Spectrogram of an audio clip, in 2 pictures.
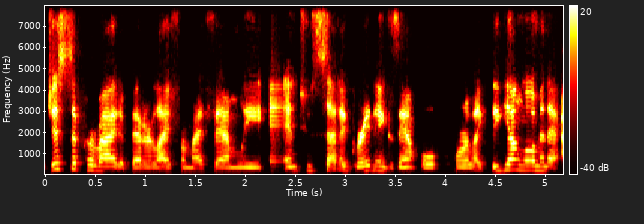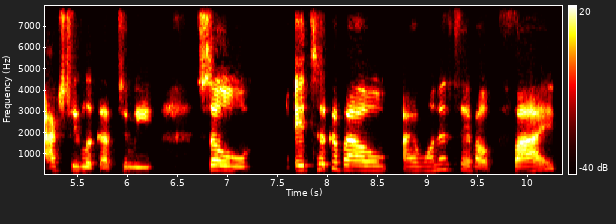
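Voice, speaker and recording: Woman guest from Baltimore, mid pitch, steady and self-assured. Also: creaky, poor audio. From Baltimore, Maryland. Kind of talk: casual interview talk.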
